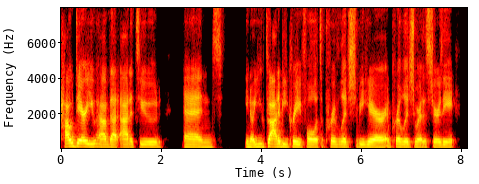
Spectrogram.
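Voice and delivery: ordinary talk, nothing marked

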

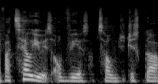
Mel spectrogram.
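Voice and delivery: ordinary talk, nothing marked

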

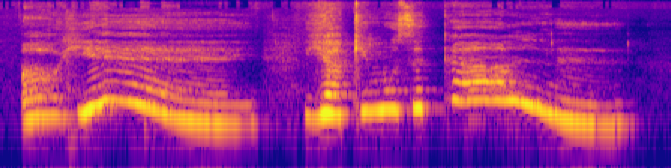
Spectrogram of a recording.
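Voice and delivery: very high, enchanted, delighted cry. Narrator reads Masha reacting to the bear's trumpet playing, delighted. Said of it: "Zachwyciła się Masza".

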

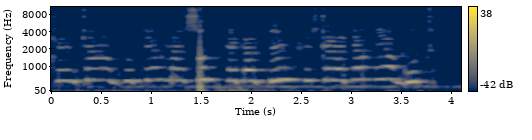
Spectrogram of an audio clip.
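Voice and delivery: small, very high-pitched voice. Narrator reading the three bears story gives Little Bear's line in a small voice. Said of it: "dit de sa petite voix".

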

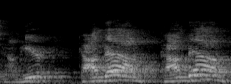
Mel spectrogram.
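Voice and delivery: slow, deliberate lion-like voice. Demonstrating a guard stance toward someone giving you a hard time, lion voice. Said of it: "my lion voice".

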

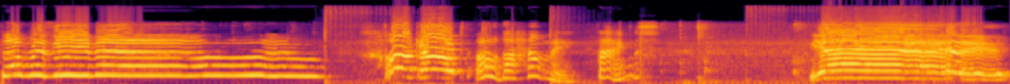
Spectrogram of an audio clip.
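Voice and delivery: loud, joyful high-pitched screaming. Playing a game right after a close call, happy screaming. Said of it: "Stop screaming".

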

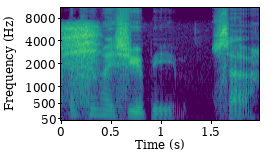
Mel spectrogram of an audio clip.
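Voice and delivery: sly, inquiring tone. Playing a character facing a stranger behind her: sly, questioning. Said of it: "my face is sly, uh, just, n-, questioning".

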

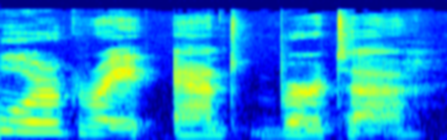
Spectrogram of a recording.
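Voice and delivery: condescending, patronizing, slow and swooping. Reading an officer with his gloved hand on a casket lid, condescending. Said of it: "he said in a condescending voice".

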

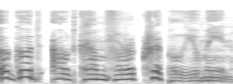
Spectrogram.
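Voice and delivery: softly. Master Griffin replies to a remark about his situation, speaking softly. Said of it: "Master Griffin said softly".

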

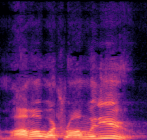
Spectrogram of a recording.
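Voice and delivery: put-on big old voice. Retelling how a man addressed a woman who walked up, imitating a big old voice. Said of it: "he had this big old voice".

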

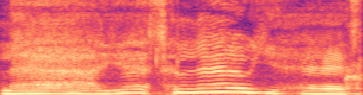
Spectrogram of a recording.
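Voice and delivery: whispered creature voices. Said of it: "You hear voices in your head saying".

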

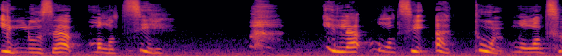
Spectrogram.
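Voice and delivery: high and slow, crying, on the verge of tears. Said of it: "Tu pleures?".

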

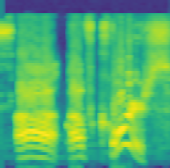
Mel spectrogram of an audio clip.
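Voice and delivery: very high, loud, small piping voice. Tapped on the shoulder and asked to talk, the player answers in her little Nomi voice. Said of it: "she says in her little nomi voice".

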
